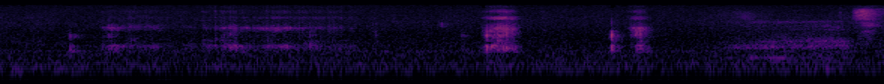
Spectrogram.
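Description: Faint, short scratches of a pencil drawing on cold-pressed watercolour paper: a few light strokes in the first half, then two brief, slightly louder strokes past the middle.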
